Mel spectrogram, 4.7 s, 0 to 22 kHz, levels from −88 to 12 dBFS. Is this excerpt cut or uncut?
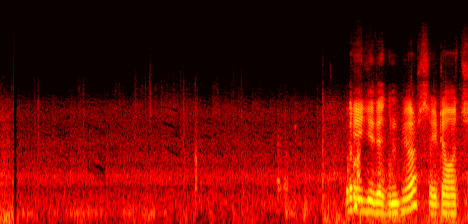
cut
